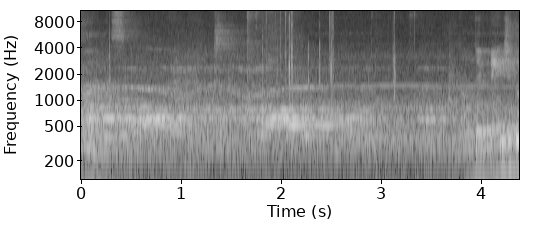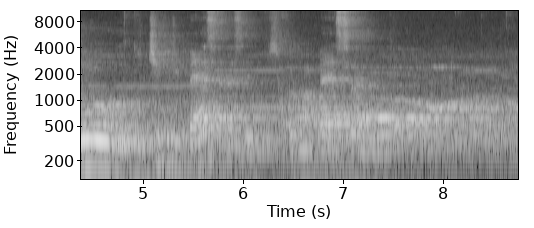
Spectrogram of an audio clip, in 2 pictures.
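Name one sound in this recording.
A young man speaks calmly and close up.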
